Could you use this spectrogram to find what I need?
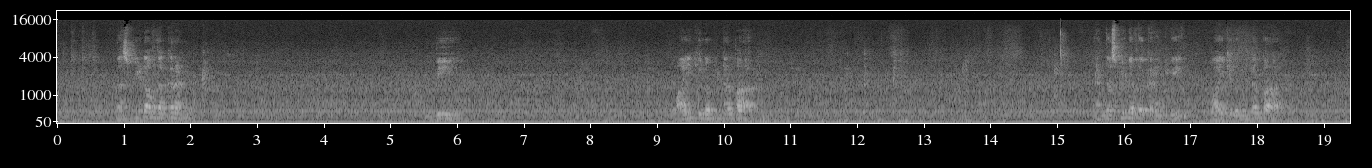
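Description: A man speaks calmly and slowly, close by, with long pauses.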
